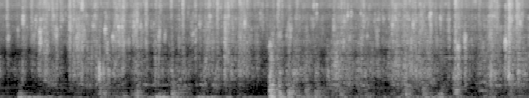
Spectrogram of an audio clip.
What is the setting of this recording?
kitchen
